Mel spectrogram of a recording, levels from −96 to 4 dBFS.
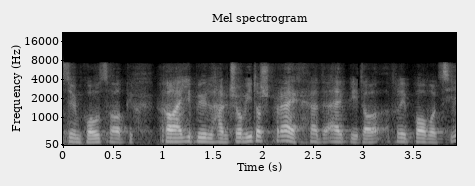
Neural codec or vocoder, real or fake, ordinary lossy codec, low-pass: codec, 16 kHz in and 24 kHz out, 0.6 kbps, FocalCodec, streaming, 2048 codes; fake; AAC, 32 kbps; 7.2 kHz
